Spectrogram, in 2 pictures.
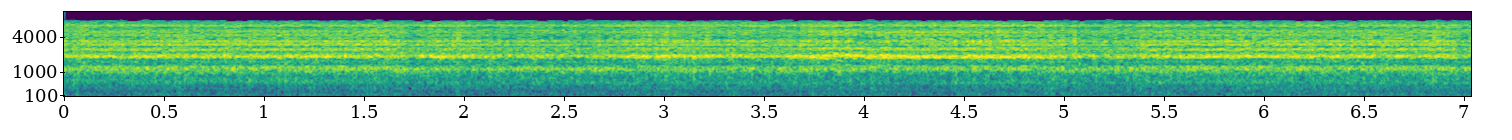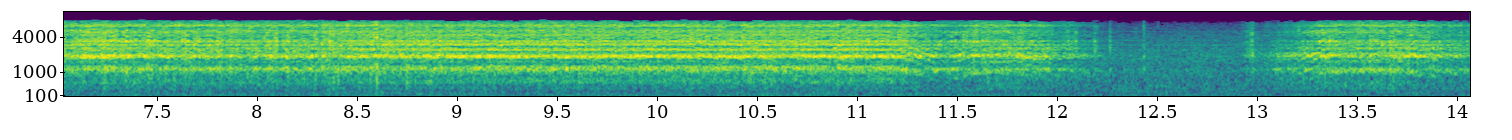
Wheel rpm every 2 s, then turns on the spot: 160, 160, 160, 160, 160, 130, 50.
none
